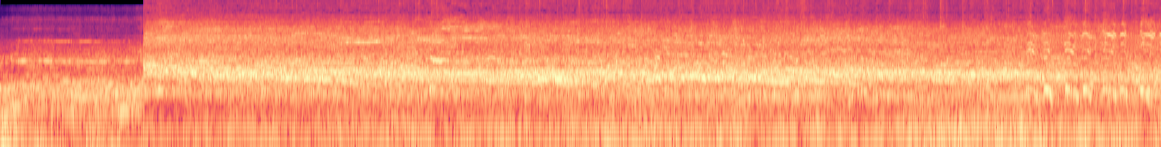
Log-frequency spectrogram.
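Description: A huge stadium crowd roars and cheers loudly.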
